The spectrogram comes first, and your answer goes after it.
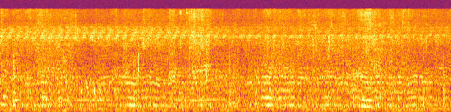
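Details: Honey bees swarming over comb honey, an unbroken buzzing drone of many wings with gently wavering pitch bands and no other clear sounds.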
